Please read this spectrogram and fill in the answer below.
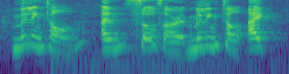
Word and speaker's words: Millington: Millingong. I hate myself. I hear myself. Why can't I make this sound English? There is a clear English pronunciation. I hate myself. Millington. Millington.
